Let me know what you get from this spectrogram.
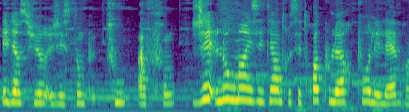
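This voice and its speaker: Over music in the background, a woman talks at a moderate pace in a high voice with ordinary pitch variation. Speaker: beauty vlogger. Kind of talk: casual voice-over for a makeup tutorial.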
